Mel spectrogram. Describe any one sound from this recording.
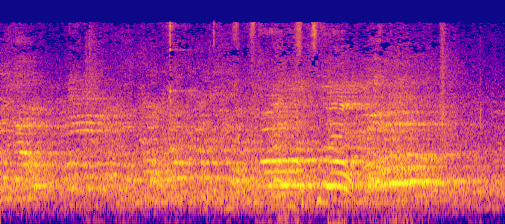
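A crowd of people chatter and call out in a large echoing hall.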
